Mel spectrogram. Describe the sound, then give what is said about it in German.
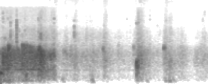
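A short burst of dense audience applause, welcoming two people onto the stage, cuts off after about half a second, leaving a few scattered, isolated claps before it fades to quiet. “Und ihr dürft sie mal mit einem ganz großen Applaus begrüßen.”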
